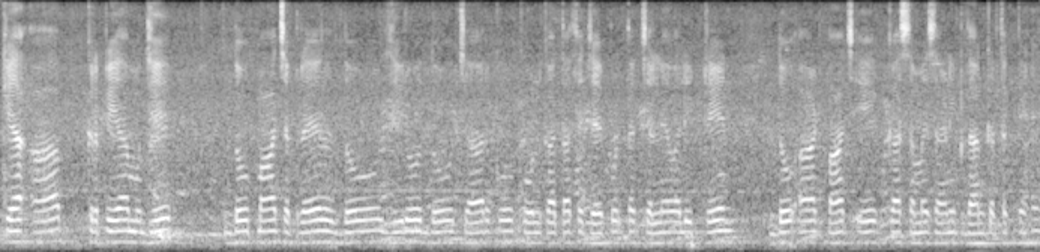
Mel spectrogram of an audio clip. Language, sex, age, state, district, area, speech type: Hindi, male, 30-45, Uttar Pradesh, Sitapur, rural, read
